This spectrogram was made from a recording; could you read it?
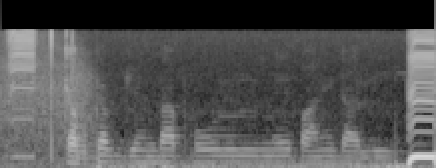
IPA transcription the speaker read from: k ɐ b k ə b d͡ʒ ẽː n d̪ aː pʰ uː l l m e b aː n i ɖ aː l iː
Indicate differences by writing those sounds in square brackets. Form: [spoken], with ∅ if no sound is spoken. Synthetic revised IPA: k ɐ b k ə b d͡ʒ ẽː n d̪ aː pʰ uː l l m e [p] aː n i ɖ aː l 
